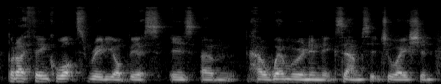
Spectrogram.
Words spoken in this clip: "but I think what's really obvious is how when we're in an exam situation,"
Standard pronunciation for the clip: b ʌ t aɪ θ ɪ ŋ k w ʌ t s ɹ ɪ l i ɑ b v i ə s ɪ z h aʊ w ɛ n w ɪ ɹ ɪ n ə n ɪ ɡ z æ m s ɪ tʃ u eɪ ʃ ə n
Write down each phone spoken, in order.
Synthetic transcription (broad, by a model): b ʌ t aɪ θ ɪ ŋ k w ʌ t s ɹ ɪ l i ɑ b v i ə s ɪ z h aʊ w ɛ n w ɪ ɹ ɪ n ə n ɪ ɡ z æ m s ɪ tʃ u eɪ ʃ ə n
